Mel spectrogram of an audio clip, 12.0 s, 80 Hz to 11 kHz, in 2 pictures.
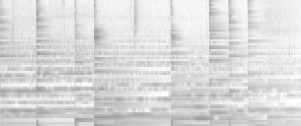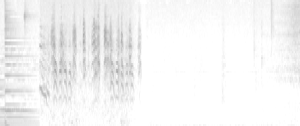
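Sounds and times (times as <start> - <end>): small birds chirping: 6.5 - 8.9.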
